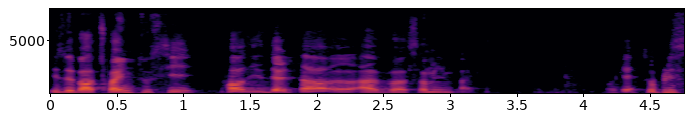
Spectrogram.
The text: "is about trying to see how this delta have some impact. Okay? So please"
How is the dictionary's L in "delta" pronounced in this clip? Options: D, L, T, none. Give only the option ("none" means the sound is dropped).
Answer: L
